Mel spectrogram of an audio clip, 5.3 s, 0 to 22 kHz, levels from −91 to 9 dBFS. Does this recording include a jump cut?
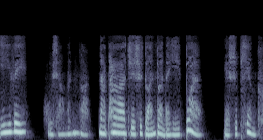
yes; 1 cut; at 1.9 s

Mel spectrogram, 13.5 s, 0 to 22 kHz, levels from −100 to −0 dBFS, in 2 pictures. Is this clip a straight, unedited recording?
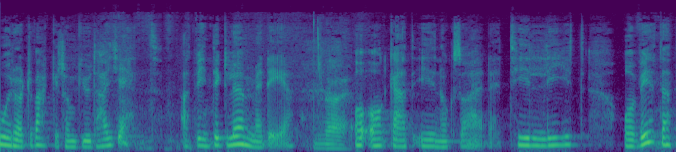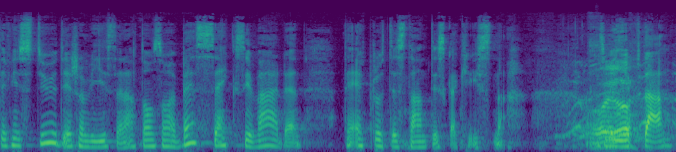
no; 1 cut; at 4.3 s

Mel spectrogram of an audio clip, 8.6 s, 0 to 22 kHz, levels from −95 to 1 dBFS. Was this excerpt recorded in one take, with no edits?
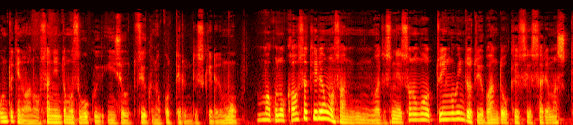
no; 1 cut; at 3.7 s

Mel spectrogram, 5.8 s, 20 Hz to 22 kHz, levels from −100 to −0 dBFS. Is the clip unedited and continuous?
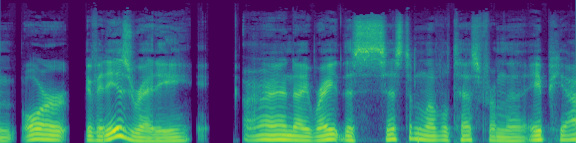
yes; 0 cuts

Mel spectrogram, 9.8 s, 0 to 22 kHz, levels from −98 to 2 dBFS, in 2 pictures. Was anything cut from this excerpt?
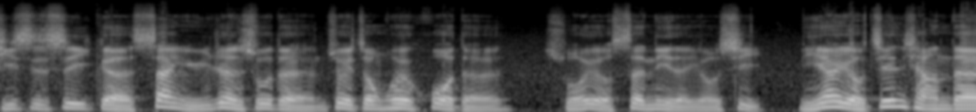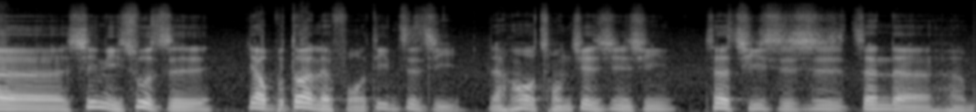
yes; 2 cuts; at 3.9 s, 8.4 s

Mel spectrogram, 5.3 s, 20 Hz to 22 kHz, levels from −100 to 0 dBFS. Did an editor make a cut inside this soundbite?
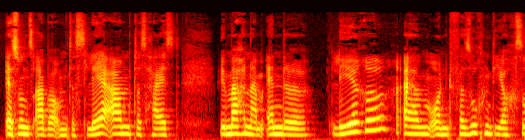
no; 0 cuts

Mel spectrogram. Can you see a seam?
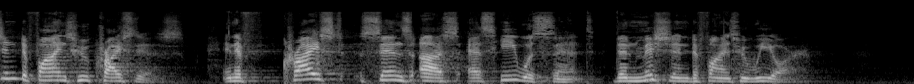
yes; 2 cuts; at 2.1 s, 6.0 s

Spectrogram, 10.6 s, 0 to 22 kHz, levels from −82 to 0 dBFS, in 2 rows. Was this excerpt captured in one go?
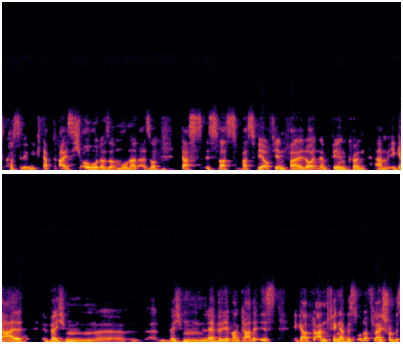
no; 1 cut; at 4.9 s

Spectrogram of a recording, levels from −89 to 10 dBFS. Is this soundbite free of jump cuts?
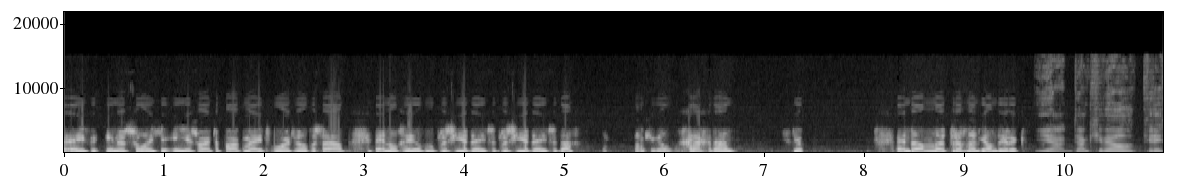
no; 2 cuts; at 4.3 s, 9.1 s

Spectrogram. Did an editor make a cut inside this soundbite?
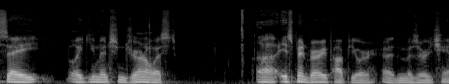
no; 0 cuts

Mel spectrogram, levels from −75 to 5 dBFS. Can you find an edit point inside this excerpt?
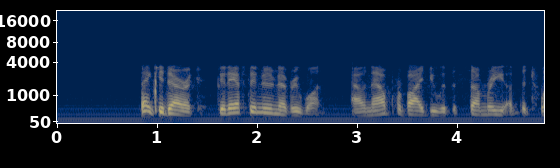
no; 0 cuts

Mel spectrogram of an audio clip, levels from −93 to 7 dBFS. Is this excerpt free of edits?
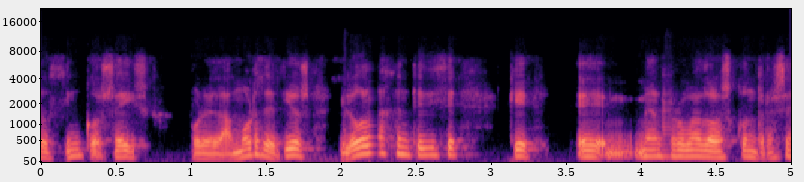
yes; 0 cuts

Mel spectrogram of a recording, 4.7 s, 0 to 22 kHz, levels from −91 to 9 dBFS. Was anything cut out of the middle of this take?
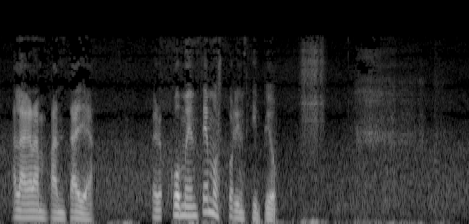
yes; 2 cuts; at 1.6 s, 2.3 s

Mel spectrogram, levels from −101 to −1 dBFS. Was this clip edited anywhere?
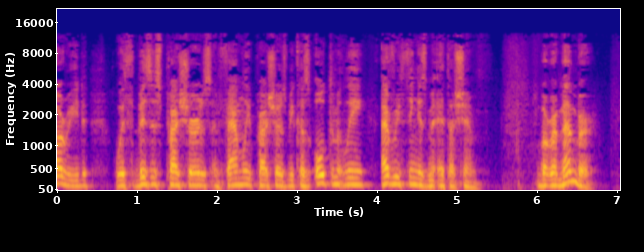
yes; 1 cut; at 4.0 s

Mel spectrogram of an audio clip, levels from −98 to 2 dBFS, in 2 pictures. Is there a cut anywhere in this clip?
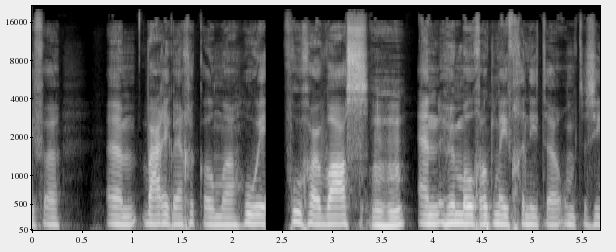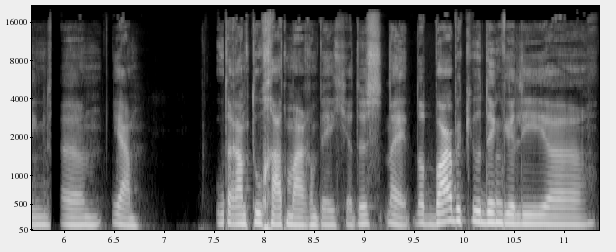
yes; 9 cuts; at 1.4 s, 2.3 s, 4.5 s, 4.8 s, 5.9 s, 7.6 s, 8.2 s, 9.5 s, 10.4 s

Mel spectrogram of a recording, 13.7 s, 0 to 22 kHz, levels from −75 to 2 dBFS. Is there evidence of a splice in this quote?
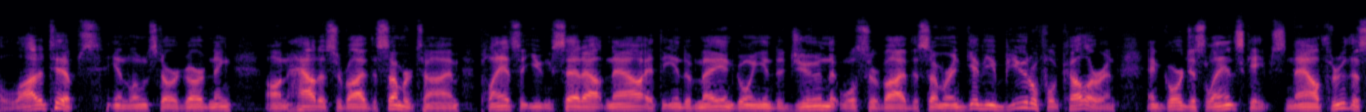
no; 0 cuts

